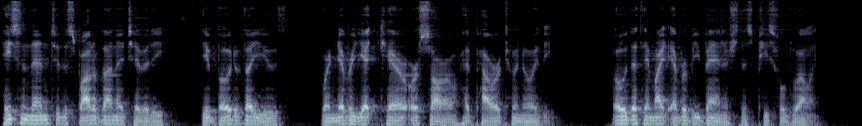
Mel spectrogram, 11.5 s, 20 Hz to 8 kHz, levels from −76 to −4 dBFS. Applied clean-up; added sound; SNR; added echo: neural mask model DeepFilterNet 3.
